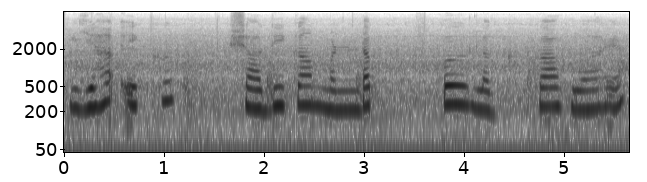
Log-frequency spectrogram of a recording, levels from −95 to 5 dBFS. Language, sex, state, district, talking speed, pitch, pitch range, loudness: Hindi, female, Haryana, Charkhi Dadri, 95 wpm, 245 Hz, 225-255 Hz, -17 LUFS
